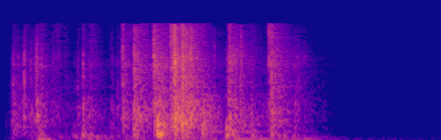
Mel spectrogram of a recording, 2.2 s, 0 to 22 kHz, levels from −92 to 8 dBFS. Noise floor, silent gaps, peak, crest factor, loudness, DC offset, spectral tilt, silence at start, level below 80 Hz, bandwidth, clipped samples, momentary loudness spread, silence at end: -85 dBFS; none; -8 dBFS; 26 dB; -30 LUFS; under 0.1%; -3 dB/octave; 0.05 s; -54 dBFS; 11.5 kHz; under 0.1%; 21 LU; 0.65 s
